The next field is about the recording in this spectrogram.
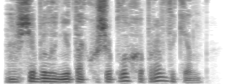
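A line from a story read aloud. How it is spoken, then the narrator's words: Quiet. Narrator (Russian): негромко произнесла она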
